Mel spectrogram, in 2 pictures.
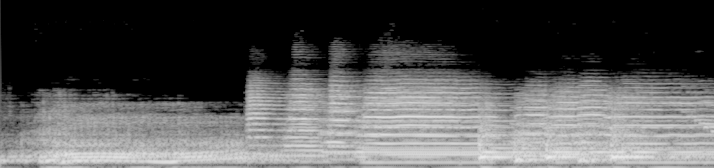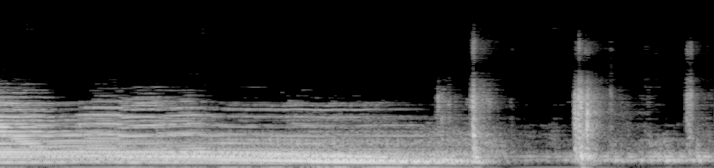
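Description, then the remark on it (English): A car engine rumbles steadily, pitch rising and falling as it draws near, turns into a lane and pulls in, then cuts off, followed by a couple of sharp door thunks. “Somebody's coming. It's a car.”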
